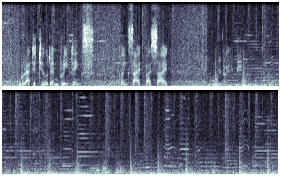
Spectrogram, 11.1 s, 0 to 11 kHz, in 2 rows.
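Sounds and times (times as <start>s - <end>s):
bass drum beating: 4.0s - 11.0s
brass holding steady notes: 4.1s - 11.0s
military band playing a march: 4.1s - 11.0s.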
